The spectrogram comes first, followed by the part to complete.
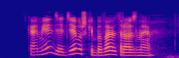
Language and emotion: Russian, positive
